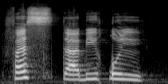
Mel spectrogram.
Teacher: سین حروف صفیریہ میں سے ہے، ادا کرتے وقت آواز سیٹی کی طرح نکلتی ہے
